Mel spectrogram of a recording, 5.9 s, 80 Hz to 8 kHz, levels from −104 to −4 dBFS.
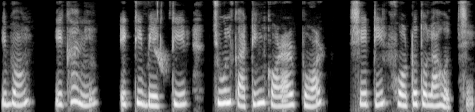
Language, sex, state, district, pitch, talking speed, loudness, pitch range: Bengali, female, West Bengal, North 24 Parganas, 295 Hz, 120 wpm, -17 LUFS, 270-320 Hz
